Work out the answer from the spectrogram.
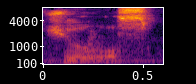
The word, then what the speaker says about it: joules: It's pronounced jewels like like the rich people's jewelry.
